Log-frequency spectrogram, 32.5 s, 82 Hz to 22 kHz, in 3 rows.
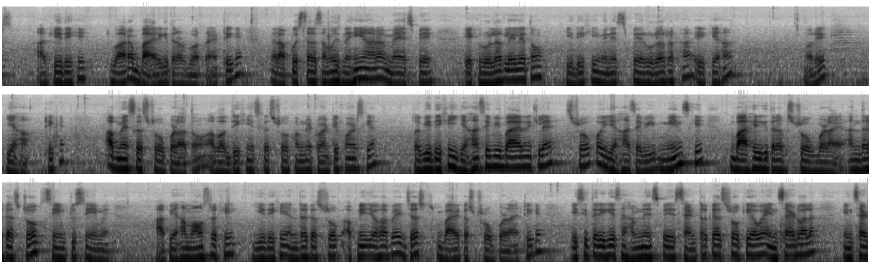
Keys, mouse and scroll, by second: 24.7 ctrl+z.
